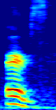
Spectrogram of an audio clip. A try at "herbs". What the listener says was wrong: You really enunciate the H when you say herbs? Herbs. Herbs.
